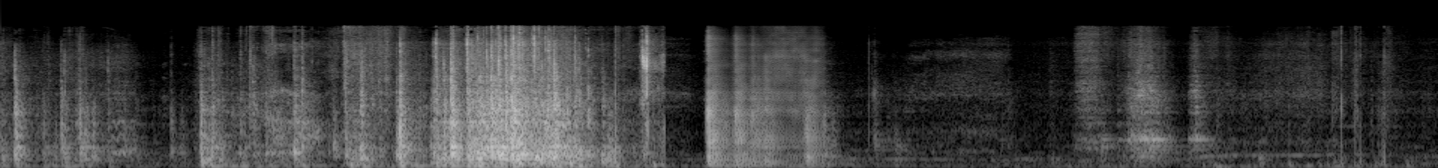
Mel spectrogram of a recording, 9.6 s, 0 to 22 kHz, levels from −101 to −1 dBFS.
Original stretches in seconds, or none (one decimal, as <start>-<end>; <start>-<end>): 0.0-4.7; 5.5-9.6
